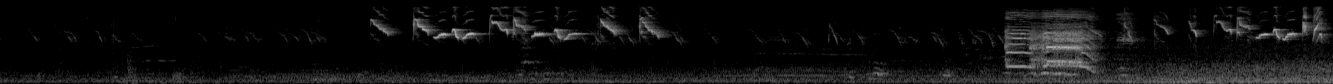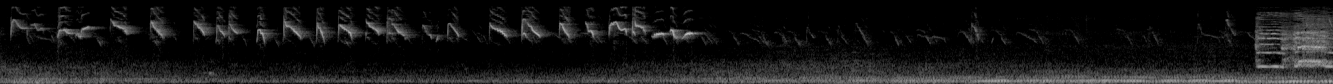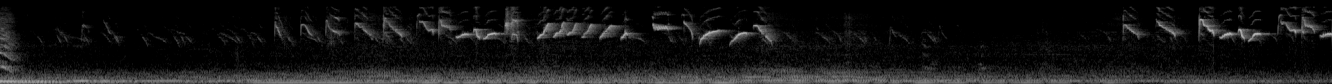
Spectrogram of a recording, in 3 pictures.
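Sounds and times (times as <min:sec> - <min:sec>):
birds chattering trills: 0:00.0 - 0:36.6
rooster crowing: 0:07.6 - 0:08.7, 0:10.0 - 0:11.3, 0:25.8 - 0:27.0.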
